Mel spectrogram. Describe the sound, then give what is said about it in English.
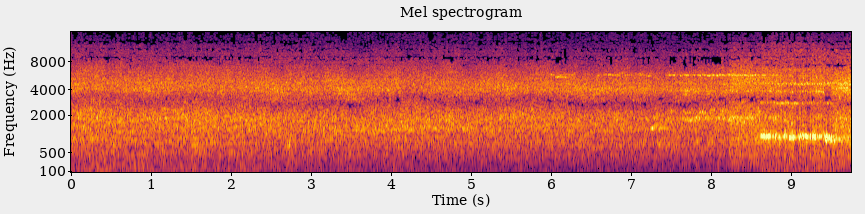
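A steam passenger train from Broughty Ferry to Edinburgh departs Cooper Station at 6:15 p.m. on 24 November 1966, passing under a road overbridge at night. A steady, dense three-cylinder chuffing roar grows slightly louder toward the end, where a short, shrill whistle cuts through. No one speaks. “After a shrill blast and a whistle, it departs under the road overbridge, its distinctive three-cylinder exhaust beats echoing into the night.”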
